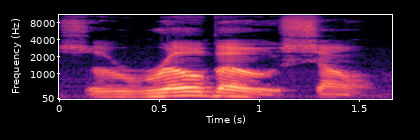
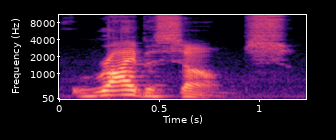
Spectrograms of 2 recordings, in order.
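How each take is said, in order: First: The first syllable sounds like 'robot'. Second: The first syllable sounds like 'rye'. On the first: The speaker calls it wrong. "I mispronounced it on purpose there" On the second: The speaker calls it right. "but ribosomes"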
